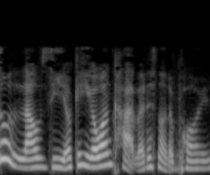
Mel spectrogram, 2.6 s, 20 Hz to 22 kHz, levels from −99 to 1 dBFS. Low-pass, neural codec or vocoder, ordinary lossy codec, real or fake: 7.2 kHz; codec, 16 kHz, 2 kbps, X-Codec, WavLM features, trained on Multilingual LibriSpeech; MP3, 32 kbps; fake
